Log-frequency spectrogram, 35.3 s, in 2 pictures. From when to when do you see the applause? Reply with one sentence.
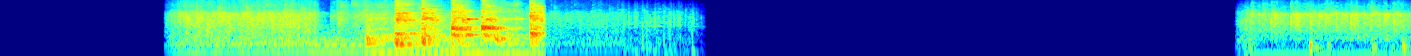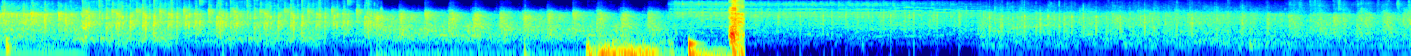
You can hear the applause from 2.0 to 8.8 s and from 15.4 to 35.2 s.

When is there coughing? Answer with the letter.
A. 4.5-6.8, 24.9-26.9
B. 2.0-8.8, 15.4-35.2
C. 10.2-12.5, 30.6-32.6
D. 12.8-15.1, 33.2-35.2
A.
